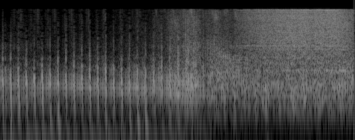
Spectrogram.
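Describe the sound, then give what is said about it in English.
A Huey helicopter flies with a game capture team aboard during a rhino darting, its loud, rhythmic rotor thumping merging into a steady, broad engine roar. “We were right behind them in the Huey with Jacques Flamand and the game capture team.”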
